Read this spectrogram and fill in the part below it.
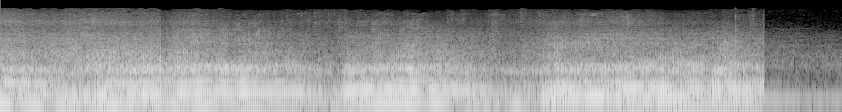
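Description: Gravel sprays from under a rally car's tyres.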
